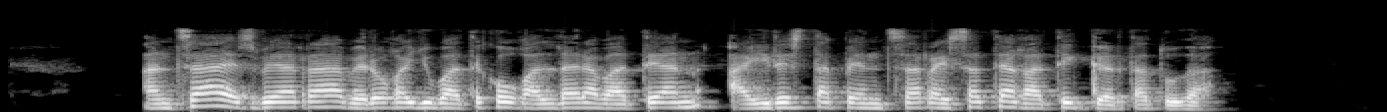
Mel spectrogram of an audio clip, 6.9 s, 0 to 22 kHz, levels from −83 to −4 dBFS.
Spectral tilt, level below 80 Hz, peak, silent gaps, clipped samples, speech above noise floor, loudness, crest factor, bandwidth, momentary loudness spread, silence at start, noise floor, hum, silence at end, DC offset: -6.5 dB/octave; -56 dBFS; 0 dBFS; none; under 0.1%; 71 dB; -12 LUFS; 12 dB; 7.8 kHz; 4 LU; 0.7 s; -82 dBFS; none; 0.85 s; under 0.1%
